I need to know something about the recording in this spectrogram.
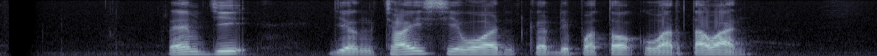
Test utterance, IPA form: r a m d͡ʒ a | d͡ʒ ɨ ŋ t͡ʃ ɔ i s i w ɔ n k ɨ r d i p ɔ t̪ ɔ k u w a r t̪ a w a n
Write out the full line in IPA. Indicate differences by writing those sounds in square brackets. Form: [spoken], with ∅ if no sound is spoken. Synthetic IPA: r [ɛ] m d͡ʒ [i] | d͡ʒ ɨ ŋ t͡ʃ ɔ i s i w ɔ n k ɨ r d i p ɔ t̪ ɔ k u w a r t̪ a w a n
